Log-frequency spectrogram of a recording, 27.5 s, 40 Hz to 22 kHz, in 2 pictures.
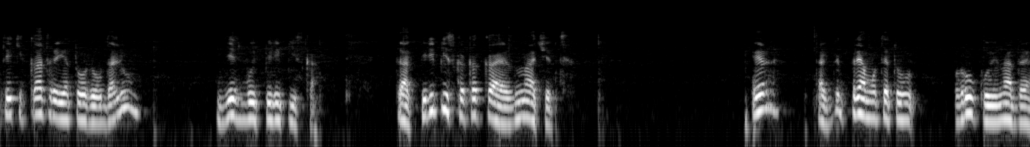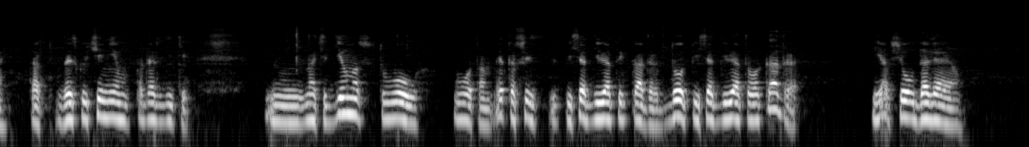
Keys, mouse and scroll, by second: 0.5-2.2 drag, 3.5 Delete, 4.4-5.4 middle drag, 6.7 click, 7.5 middle click, 10.0 r, 11.6-13.2 drag, 14.3 click, 15.9 middle click, 17.7 click, 19.0 click, 22.5 click, 24.2-25.5 drag, 26.5 Delete.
